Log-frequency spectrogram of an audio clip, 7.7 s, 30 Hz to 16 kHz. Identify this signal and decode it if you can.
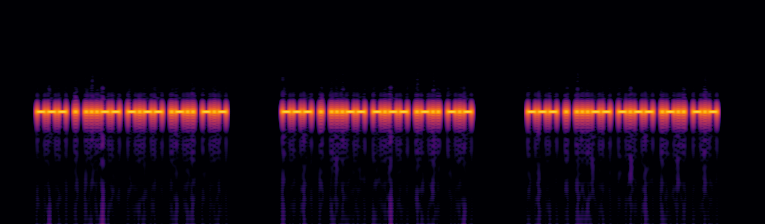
Morse code, heard as a keyed tone, about 46 wpm, 700 Hz. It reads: OE3YLK OE3YLK OE3YLK
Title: DXCC-100 Call Signs - 6 Characters - Repeated 3x - 45wpm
